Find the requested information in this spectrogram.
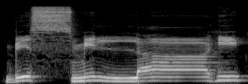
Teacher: اللہ کے نام سے پہلے زیر ہے، باریک پڑھیں گے بسم اللہ، اور لام کو لمبا بھی کریں گے، کھڑی زبر ہے اس کے اوپر بس۔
